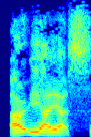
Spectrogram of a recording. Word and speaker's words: Reis: Reis, R E I S. That's a German name pronounced Reis.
